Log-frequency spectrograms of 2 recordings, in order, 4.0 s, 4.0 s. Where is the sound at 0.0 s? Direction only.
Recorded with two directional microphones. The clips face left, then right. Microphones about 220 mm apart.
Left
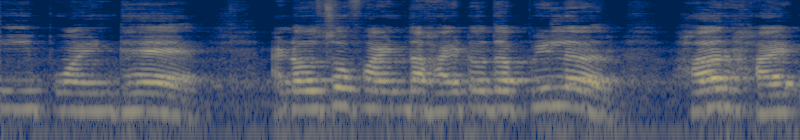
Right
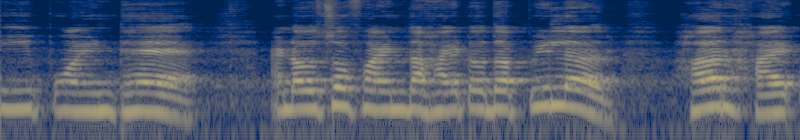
55° right (ahead or behind).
